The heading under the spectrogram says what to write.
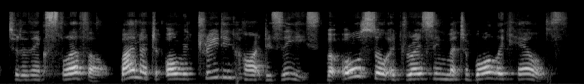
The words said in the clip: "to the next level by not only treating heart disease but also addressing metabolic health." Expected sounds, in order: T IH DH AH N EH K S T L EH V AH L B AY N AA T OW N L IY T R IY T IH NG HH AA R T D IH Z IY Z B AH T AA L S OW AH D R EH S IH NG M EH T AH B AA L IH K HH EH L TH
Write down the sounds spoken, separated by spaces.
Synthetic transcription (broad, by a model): T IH DH AH N EH K S T L EH V AH L B AY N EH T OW L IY T R IY T IH NG HH AA R T D IH Z IY Z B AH T AA L S OW AH D R EH S IH NG M EH T AH B AA L IH K HH EH L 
